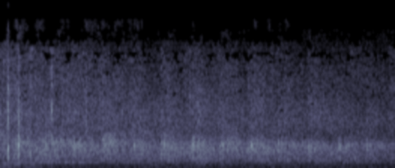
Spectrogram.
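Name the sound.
applause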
